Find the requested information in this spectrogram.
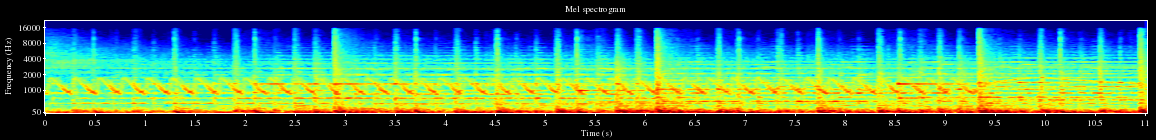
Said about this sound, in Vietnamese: phát hiện ra hai chiếc xe cảnh sát này đã thình lình bật còi hú chạy đằng trước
